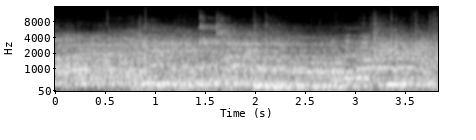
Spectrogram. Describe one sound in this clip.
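A ball thuds on a hard floor.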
